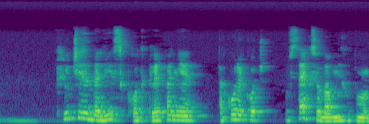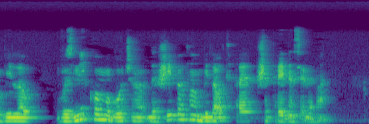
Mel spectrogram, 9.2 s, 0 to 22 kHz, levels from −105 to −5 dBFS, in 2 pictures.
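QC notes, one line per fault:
No faults heard.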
